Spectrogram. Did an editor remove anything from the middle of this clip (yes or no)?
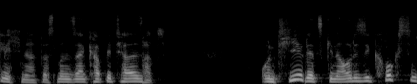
yes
